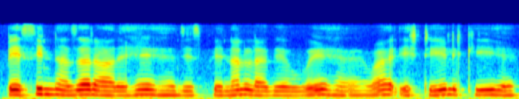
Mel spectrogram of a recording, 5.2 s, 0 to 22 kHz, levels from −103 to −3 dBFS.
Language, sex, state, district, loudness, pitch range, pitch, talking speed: Hindi, female, Jharkhand, Palamu, -17 LUFS, 175-200 Hz, 190 Hz, 160 wpm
